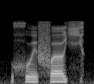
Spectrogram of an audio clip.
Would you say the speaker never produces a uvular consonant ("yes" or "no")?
no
